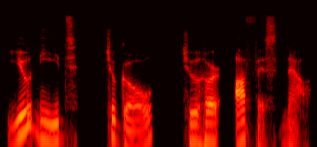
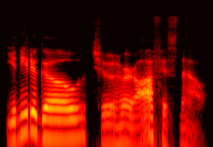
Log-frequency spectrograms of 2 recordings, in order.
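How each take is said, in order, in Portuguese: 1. Cada palavra é dita separadamente e com clareza. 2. As palavras se emendam na fala corrida. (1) "Eu vou ler quebrado" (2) "eu emendei tudo como tentando fazer como um americano"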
